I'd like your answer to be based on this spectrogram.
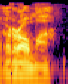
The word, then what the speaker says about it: Рома: Хотя Рим – это Рома. В женском роде произносить надо. Вот она.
